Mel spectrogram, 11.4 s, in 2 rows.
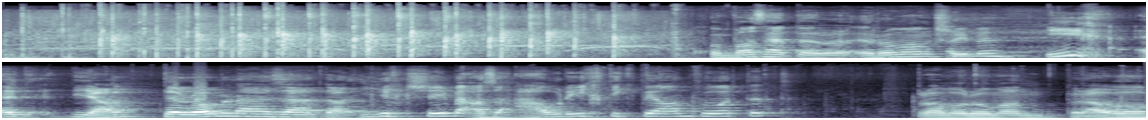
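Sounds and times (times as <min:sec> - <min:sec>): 
audience applause: 0:00.0 - 0:03.5
speech: 0:03.6 - 0:09.7, 0:10.3 - 0:11.4.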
